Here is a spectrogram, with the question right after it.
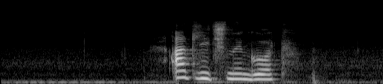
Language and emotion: Russian, positive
